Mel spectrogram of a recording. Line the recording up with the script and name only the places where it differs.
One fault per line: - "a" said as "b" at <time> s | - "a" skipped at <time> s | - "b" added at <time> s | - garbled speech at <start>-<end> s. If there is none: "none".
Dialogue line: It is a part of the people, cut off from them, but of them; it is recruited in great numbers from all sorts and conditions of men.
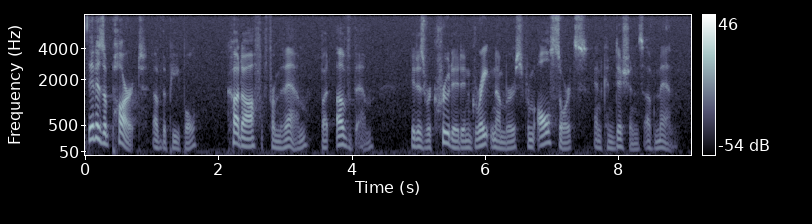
none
